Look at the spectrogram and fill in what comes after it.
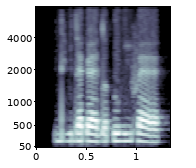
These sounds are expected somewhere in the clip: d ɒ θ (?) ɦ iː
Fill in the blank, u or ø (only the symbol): u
